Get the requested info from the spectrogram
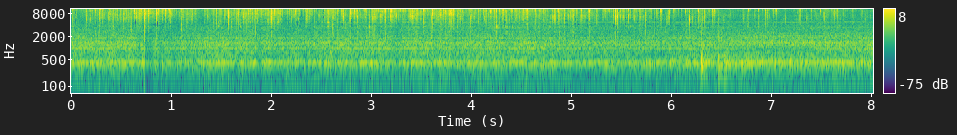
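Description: Hot oil sizzling steadily in a stainless steel pan of tempering (mustard seeds, dried red chili, curry leaves and hing), with a constant fine crackling.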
